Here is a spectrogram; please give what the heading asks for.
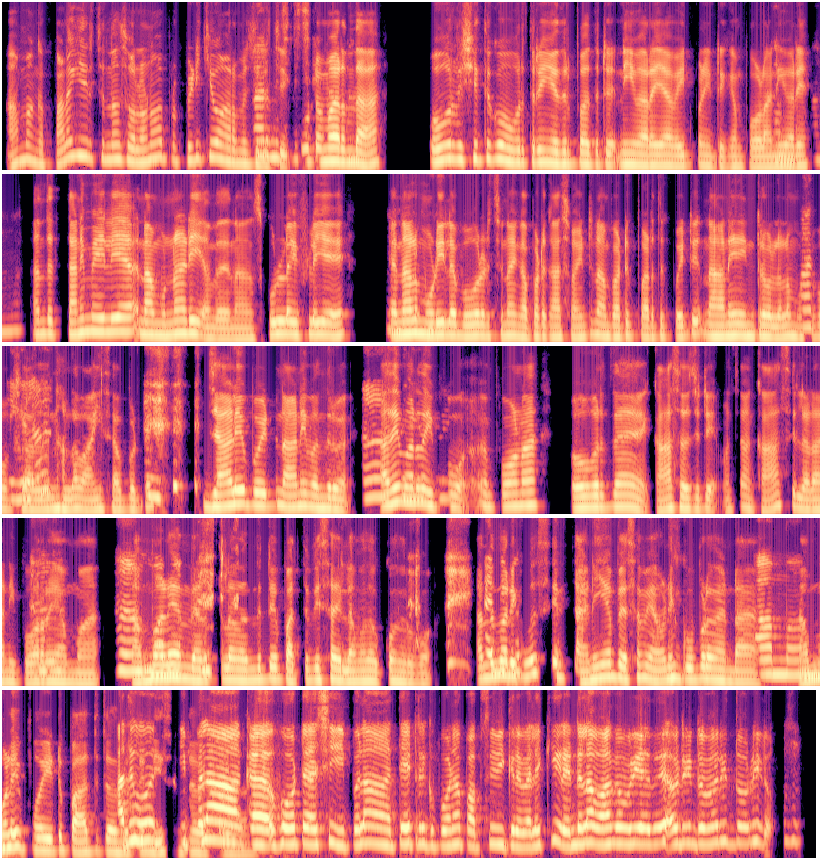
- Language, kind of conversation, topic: Tamil, podcast, தனிமையை சமாளிக்க உதவும் வழிகள் என்ன?
- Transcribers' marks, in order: in English: "வெயிட்"; other noise; in English: "இண்டர்வெல்லல்லாம்"; chuckle; laughing while speaking: "நம்மாளே அந்த இடத்துல வந்துட்டு, பத்து … வந்துட்டு டீசண்டா விட்ரலாம்"; "நம்மளே" said as "நம்மாளே"; in English: "டீசண்டா"; laughing while speaking: "பஃப்சுவிக்கிற விலைக்கு ரெண்டுல்லாம் வாங்க முடியாது அப்டின்ற மாரி தோணிரும்"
